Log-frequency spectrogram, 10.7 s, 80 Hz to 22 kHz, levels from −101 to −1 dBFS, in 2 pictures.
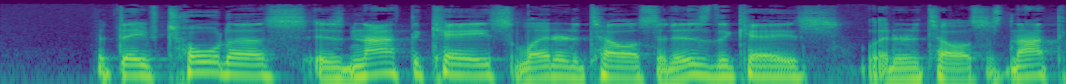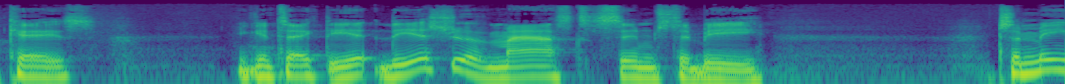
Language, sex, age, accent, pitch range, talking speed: English, male, 20-39, American, 110-130 Hz, 210 wpm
